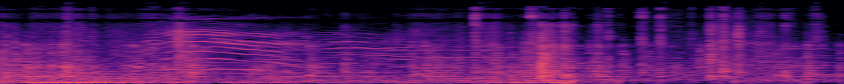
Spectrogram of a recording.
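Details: Kitten crying for its mother, one drawn-out meow that rises and then slides downward, followed by scattered soft clicks and rustling.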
